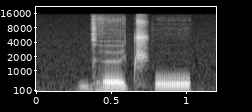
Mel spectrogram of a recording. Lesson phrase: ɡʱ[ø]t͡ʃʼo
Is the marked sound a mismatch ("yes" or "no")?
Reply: yes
